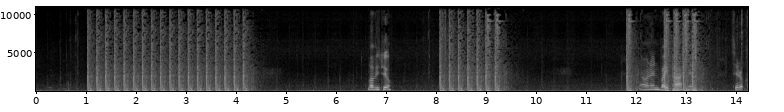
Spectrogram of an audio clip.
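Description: Video game gunfire rattles in rapid bursts.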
